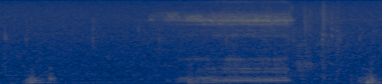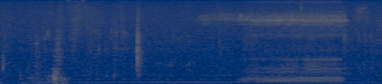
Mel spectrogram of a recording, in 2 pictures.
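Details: Old cocker spaniel snoring loudly while asleep indoors, audible through the house: long, deep, rumbling snores lasting about two seconds each, roughly five seconds apart, with short snorts and small noises between.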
